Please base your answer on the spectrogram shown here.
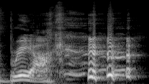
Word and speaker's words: Brioc: there is Brick yeah b-r-i-o-c pronounce briac wow his name's just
